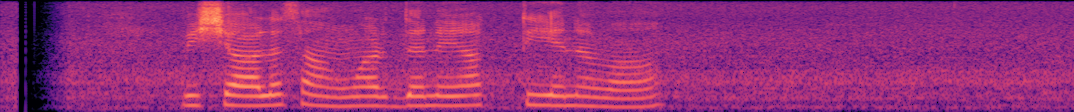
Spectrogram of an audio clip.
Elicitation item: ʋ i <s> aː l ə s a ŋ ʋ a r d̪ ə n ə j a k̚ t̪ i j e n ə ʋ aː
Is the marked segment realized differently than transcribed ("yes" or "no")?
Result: yes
